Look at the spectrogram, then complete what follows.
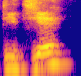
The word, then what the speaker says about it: Didier: Throughout my life, that name's been called so many different variations, but DDA it's a common French name. It's actually pronounced Didier, and all the French guys out there will know exactly what I mean.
